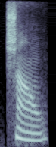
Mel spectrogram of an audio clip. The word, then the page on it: sure: Indian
